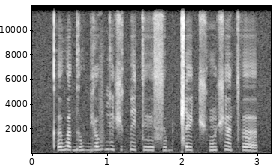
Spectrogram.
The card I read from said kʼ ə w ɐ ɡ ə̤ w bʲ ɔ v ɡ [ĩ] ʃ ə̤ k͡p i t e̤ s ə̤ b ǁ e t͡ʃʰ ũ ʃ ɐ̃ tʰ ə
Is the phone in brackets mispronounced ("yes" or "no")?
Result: no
